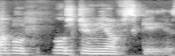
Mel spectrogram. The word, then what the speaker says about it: Korzeniowski: I know this because I had to learn to say it. – Right. – Abel Korzeniowski. I can confidently tell you that's correct.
